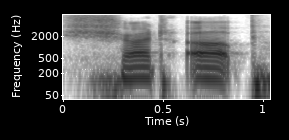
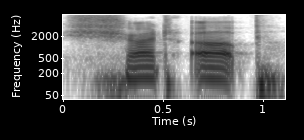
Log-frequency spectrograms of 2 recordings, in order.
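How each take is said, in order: First: It is hissed through clenched teeth. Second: The same.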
